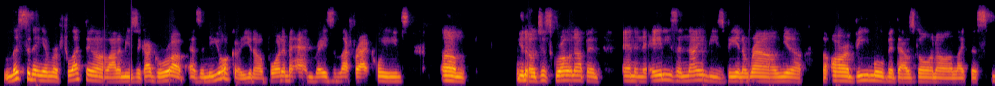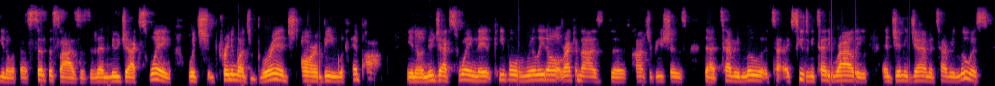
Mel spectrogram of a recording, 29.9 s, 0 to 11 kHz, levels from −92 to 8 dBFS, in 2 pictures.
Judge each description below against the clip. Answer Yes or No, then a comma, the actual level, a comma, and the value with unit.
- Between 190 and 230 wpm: Yes, average, 200 wpm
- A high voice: No, low, 135 Hz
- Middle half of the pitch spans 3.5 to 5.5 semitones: No, average, 3.0 semitones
